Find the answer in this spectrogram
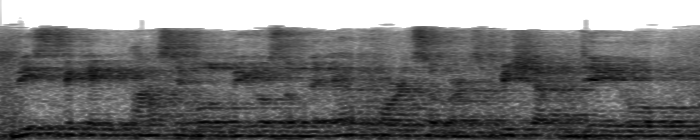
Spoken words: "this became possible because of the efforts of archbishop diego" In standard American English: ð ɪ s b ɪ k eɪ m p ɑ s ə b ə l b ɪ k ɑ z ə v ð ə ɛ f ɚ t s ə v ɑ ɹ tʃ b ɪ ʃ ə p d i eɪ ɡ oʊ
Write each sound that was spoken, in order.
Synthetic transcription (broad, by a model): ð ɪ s b ɪ k eɪ m p ɑ s ə b ə l b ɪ k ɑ s ə v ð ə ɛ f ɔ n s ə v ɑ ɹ s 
